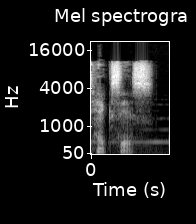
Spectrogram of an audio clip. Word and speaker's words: hexis: He called this concept hexus, pronounced hexis. It's your settled, reliable character, your default setting.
